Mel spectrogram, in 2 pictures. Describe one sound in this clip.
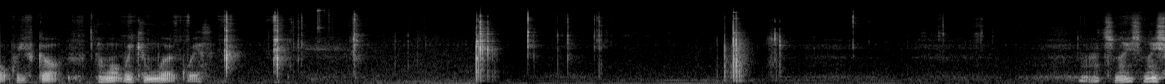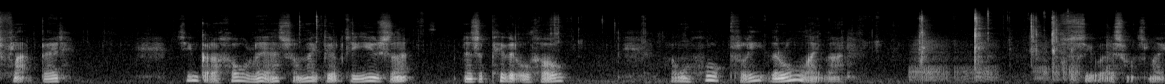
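Small plastic parts click and tap as hands handle them.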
